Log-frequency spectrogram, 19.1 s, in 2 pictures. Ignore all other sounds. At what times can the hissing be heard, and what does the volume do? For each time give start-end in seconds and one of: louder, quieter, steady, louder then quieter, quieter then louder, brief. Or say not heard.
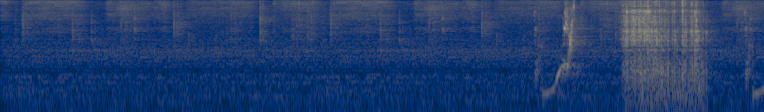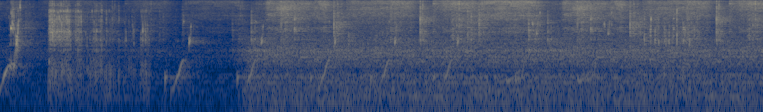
0.0-19.0 louder.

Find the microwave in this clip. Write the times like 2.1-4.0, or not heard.
not heard.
